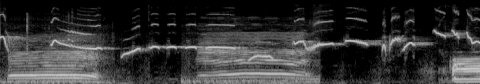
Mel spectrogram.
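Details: Dozens of cows herded down a hill every morning in the countryside; two long, deep droning moos with a third starting at the end, while small birds chirp and whistle high above.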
